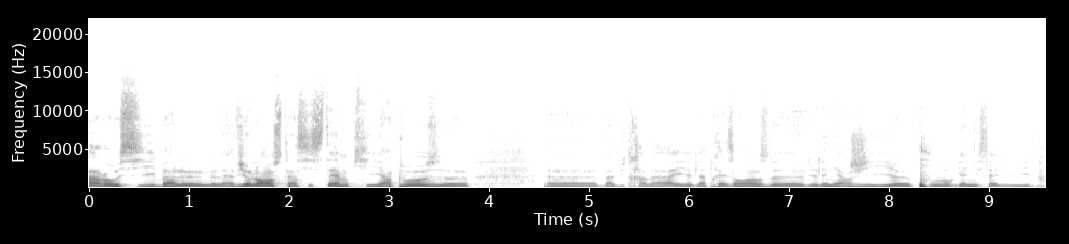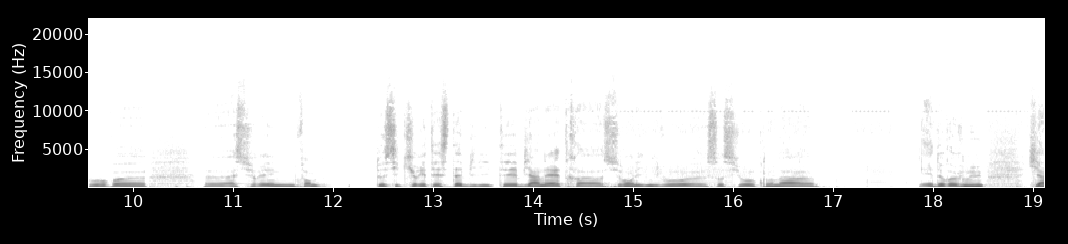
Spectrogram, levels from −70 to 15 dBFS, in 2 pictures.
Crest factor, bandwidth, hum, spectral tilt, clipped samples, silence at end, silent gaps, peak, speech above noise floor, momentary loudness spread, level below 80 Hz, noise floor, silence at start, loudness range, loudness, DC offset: 28 dB; 14.5 kHz; none; -6.5 dB/octave; under 0.1%; 0 s; none; -4 dBFS; 32 dB; 14 LU; -40 dBFS; -62 dBFS; 0 s; 7 LU; -32 LUFS; under 0.1%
